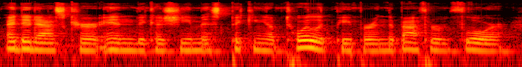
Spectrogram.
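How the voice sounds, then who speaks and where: A young woman with a soothing voice, calmly narrating a personal audio diary as a podcaster. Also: sits low, brisk, a little hiss or hum. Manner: calm, reflective, confessional.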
